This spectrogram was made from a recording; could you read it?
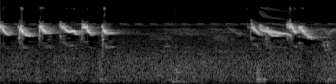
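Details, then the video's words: Japanese white-eye singing 'líu' style for caged-bird training: six or so quick, high, descending chirps in an even series, a silent gap of over a second, then a smeared rush of high warbling. "TIẾNG CHIM KHUYÊN LÍU CỰC CHẤT"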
